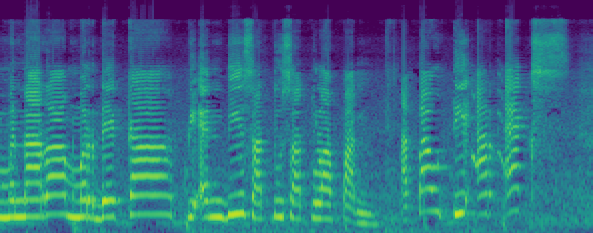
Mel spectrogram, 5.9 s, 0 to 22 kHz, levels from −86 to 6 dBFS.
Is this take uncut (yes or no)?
yes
